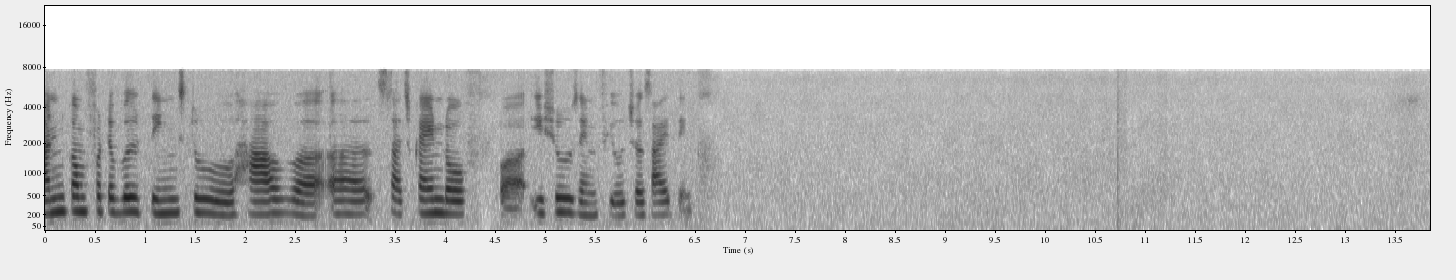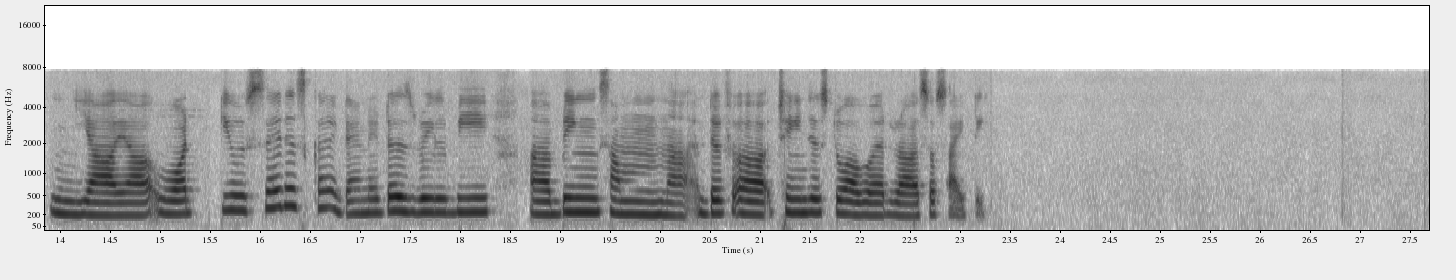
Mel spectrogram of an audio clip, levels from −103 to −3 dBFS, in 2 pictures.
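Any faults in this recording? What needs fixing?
At 3.42 to 3.46 s there's a sound dropped by the voice detector: about 30 ms of speech vanishes into flat noise for 40 ms. The likely cause is the sender's detector mistaking a soft bit of speech for background and pausing transmission. Loosening the detector's threshold or adding hangover time would keep those soft edges.

Comfort noise in place of the background shows up at 4.34–4.56 s, 6.54–10.72 s (right after "issues in futures i"), 10.82–13.90 s, 15.50–15.60 s (just before "you said is correct"), 18.58–18.70 s (just before "uh bring some uh"), 23.32–26.82 s and 26.92–27.64 s. In each pause the real room background, sitting roughly 31 to 33 dB below the loud parts, turns into a smooth, featureless hiss about 1 to 3 dB quieter. This is likely discontinuous transmission, with the receiver synthesising the filler noise. 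Turning off DTX, or improving the comfort-noise level and spectrum updates, would keep those pauses sounding like the actual room.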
